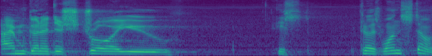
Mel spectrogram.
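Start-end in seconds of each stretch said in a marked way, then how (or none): 0.0-1.7 slow, big, hulking giant voice. Acting out the giant answering the boy: big giant's voice. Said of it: "And this big giant on the other end".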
